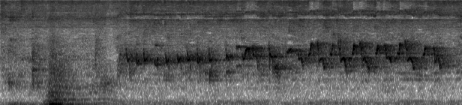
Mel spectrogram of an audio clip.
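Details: Yellow-vented bulbul singing tirelessly on a bird-training recording. A low thump comes first, then a steady, chattering stream of quick warbled notes runs for over three seconds.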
